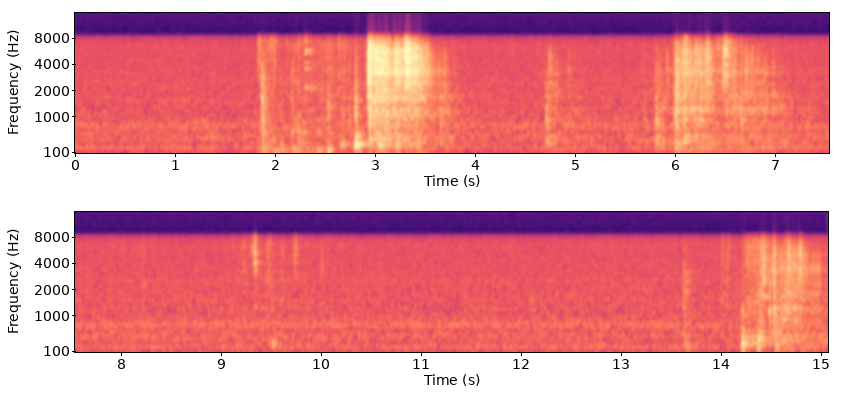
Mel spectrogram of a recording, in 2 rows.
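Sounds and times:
pet gate knocking and rattling: 0:01.8 - 0:03.9, 0:05.8 - 0:07.3, 0:14.2 - 0:15.0.

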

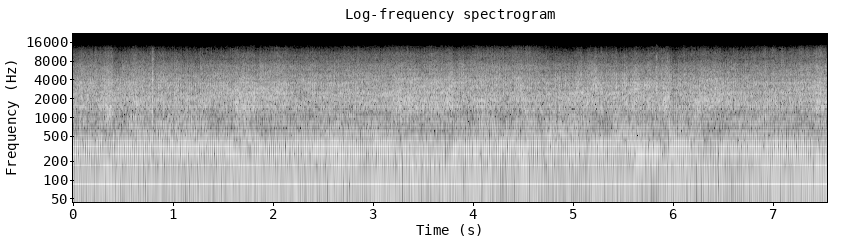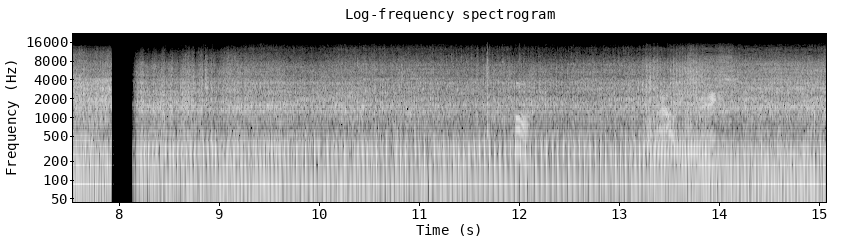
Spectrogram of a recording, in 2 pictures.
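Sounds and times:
off-road motorcycle engine: 0:00.0 - 0:15.0.

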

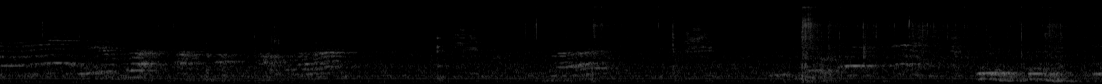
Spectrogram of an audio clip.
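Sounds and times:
faint steady hum: 0:00.0 - 0:11.0
spatula scraping on pan: 0:04.4 - 0:05.4, 0:06.1 - 0:07.3.

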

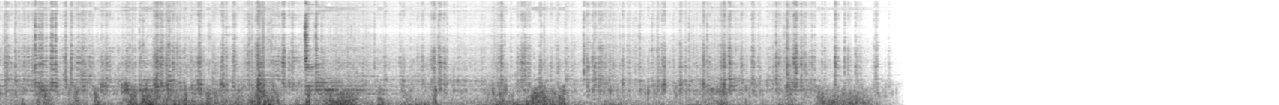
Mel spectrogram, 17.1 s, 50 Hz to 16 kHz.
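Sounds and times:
rig clicks and knocks: 0:00.0 - 0:11.8
wind buffeting rumble: 0:00.0 - 0:11.8.

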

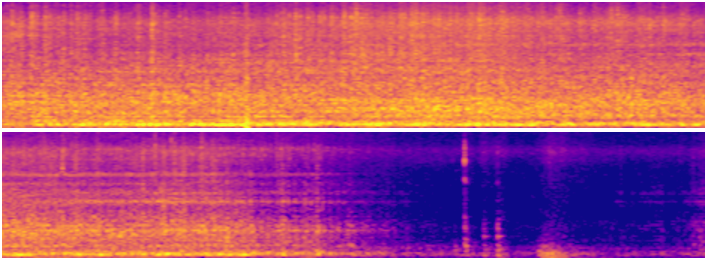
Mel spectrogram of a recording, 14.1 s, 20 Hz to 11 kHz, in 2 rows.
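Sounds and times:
model train motor whirring: 0:00.0 - 0:10.8
wheels running on track: 0:00.0 - 0:11.0.

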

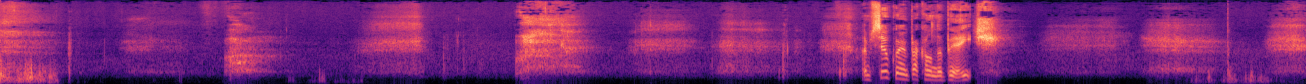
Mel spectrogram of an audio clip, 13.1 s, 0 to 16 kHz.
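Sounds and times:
person breathing heavily: 0:00.0 - 0:04.4, 0:05.1 - 0:08.6, 0:10.0 - 0:13.0.

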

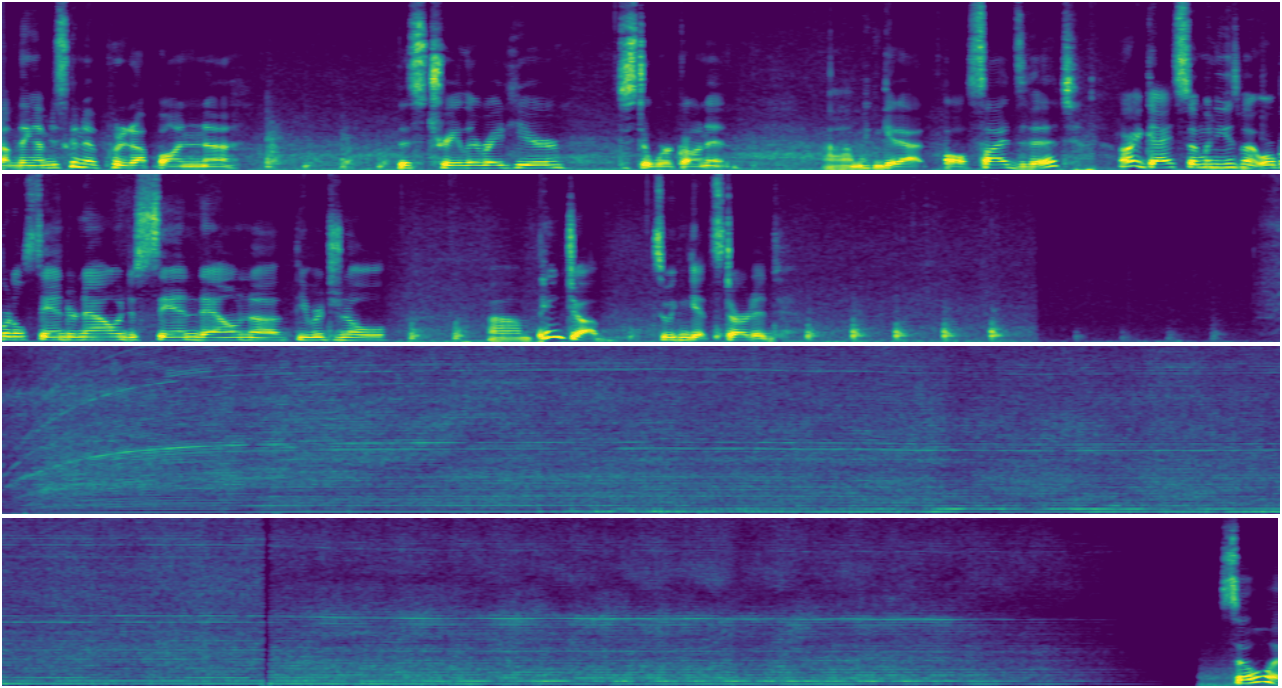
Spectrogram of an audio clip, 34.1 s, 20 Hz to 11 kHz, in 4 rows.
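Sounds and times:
orbital sander whining: 0:16.6 - 0:33.4.

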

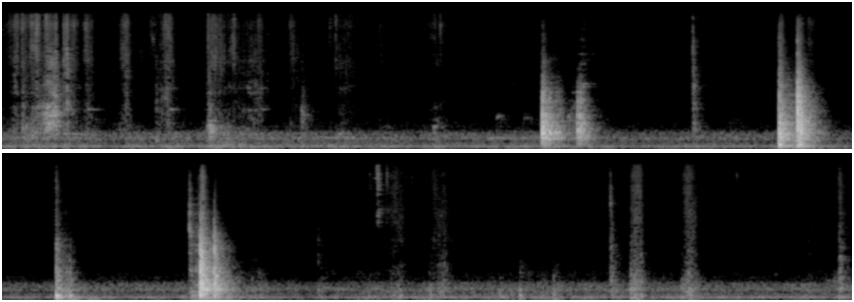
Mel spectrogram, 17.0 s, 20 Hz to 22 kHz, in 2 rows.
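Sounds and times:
kitchen items knocking on countertop: 0:05.4 - 0:06.0, 0:07.8 - 0:08.2, 0:09.0 - 0:09.3, 0:10.4 - 0:10.9.

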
